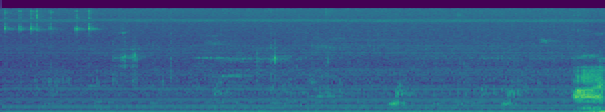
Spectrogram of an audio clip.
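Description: Steady low electrical hum with a stack of overtones, like mains hum picked up by the recording microphone, with a few faint small noises.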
